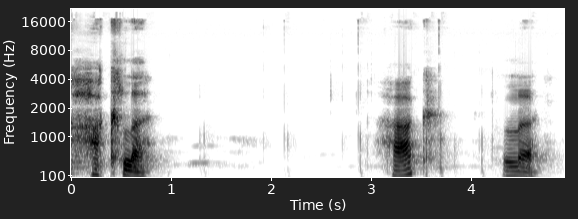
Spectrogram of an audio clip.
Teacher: Bir dənə istisna bu sözdür ki, q-dan sonra cingiltili samit gəlsə də q k kimi tələffüz olunur. Qalan bütün məqamlarda kar samit gələcəksə k, cingiltili samit gələcəksə q kimi olacaq.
